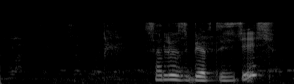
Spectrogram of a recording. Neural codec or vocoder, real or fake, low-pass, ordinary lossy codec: none; real; 7.2 kHz; none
